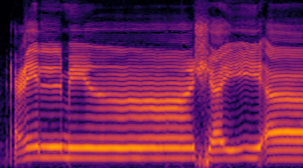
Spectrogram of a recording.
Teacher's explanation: मीम दो ज़ेर में नाक में आवाज़ पैदा करेंगे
